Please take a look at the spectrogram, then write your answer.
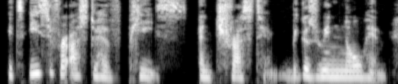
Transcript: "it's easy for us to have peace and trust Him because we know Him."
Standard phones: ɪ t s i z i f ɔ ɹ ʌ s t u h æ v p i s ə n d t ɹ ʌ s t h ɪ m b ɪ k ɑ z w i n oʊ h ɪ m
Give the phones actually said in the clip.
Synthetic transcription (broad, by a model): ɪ t s i z i f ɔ ɹ ʌ s t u h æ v p i s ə n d t ɹ ʌ s t h ɪ m b ɪ k ɑ z w i n oʊ h ɪ m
